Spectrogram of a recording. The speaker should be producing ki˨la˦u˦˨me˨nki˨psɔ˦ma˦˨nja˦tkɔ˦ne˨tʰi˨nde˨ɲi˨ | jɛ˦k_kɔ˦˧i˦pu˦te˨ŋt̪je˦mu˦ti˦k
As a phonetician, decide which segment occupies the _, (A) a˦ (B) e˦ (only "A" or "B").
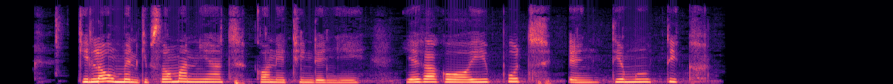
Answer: A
